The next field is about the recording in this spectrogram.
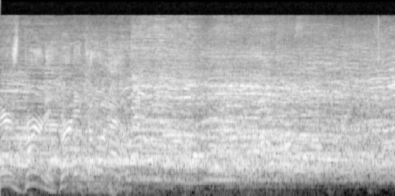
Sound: audience boos

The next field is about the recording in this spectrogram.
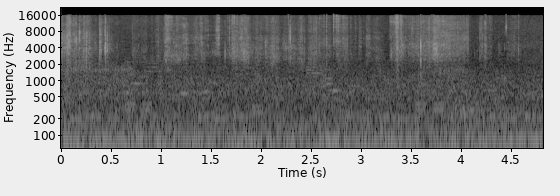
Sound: leaves rustling

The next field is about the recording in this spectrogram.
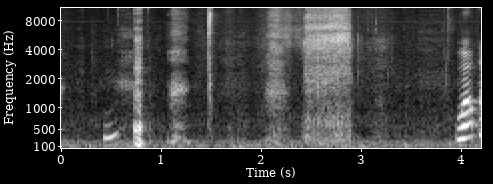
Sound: snickering

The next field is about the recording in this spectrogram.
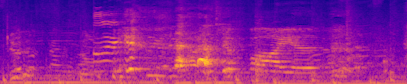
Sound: all laughing

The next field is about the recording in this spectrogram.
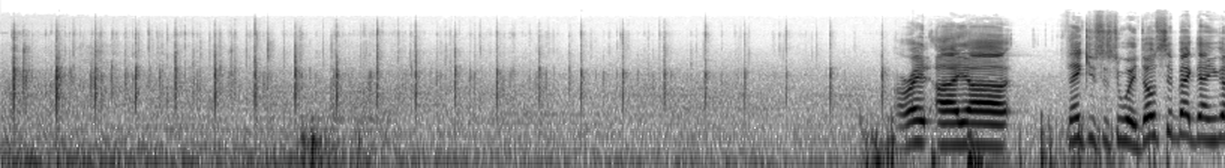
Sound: applause

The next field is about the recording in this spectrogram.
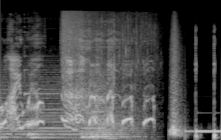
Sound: crying

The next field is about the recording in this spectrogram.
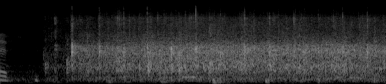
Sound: audience applauding

